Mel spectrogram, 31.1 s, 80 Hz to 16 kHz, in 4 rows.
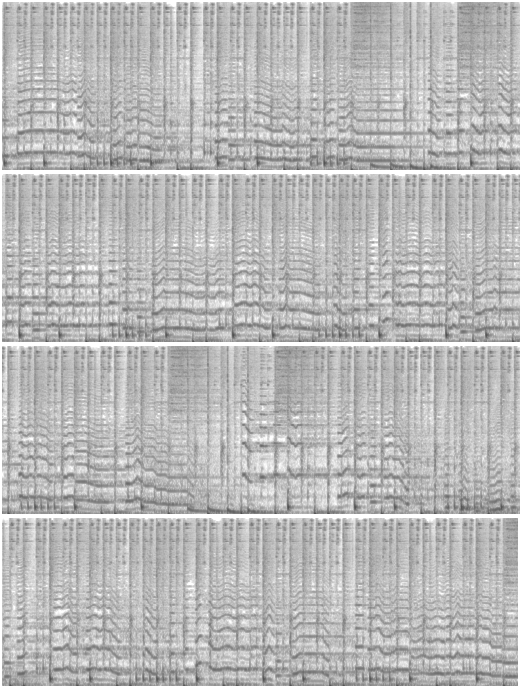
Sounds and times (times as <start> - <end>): Musical instrument: 0.0 - 31.0.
